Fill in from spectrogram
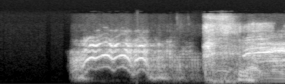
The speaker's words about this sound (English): I'm sorry. The world, this show is just an accidentally pressed horse sound effect. The whole show.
